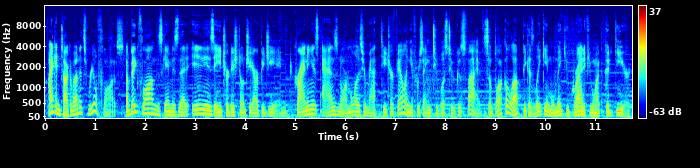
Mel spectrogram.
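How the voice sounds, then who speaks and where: A man with a fairly low voice narrates a casual video review. His delivery is sardonic and sweary, moving freely up and down in pitch. Faint music plays behind him. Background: background music.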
